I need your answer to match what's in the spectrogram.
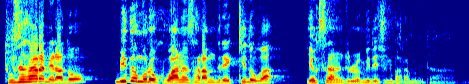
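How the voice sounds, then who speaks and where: A male pastor delivers a sermon in a church sanctuary, his voice sitting high for a man and ringing bright. He tells the story with animation, slipping into the voices of mourners and doubters before returning to plain preaching. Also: quick pace.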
